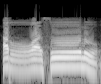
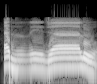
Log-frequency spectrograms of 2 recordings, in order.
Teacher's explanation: kalau tadi tebal ar-rasul, ar-rijal ra-nya tipis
